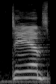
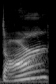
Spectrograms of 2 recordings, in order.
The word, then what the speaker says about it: Dance: It's Dance, but it's pronounced Darn.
